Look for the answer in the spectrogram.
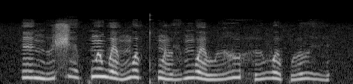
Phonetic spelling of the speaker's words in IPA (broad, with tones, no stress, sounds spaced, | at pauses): e˧ ŋ ɨ˩˧ ʃ ɛ̤˥˧ kʷ ɛ̃˥ w ɛ˧˩ ŋʷ ɛ˥˧ kʷʰ ə̃˧˩ l ɛ̤˩˧ ŋʷ ɛ˧˩ β ɨ˩˧ ɣ ɯ˥ h ɨ˩˧ β ə˧˩ p ɯ˩˧ ð e̤˧˩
